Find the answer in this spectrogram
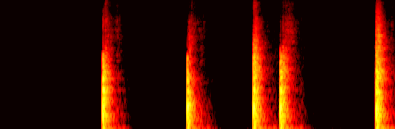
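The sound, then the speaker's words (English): Five sharp knocks rap on a wooden office door, Commissioner Jim Gordon's office at the GCPD in the story, in an uneven rhythm: a pause and then a quick double rap before a final knock, clear with no voices. “There's a knock at his office door, and Jim looks up to see an unfamiliar man standing in the bullpen of the GCPD.”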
